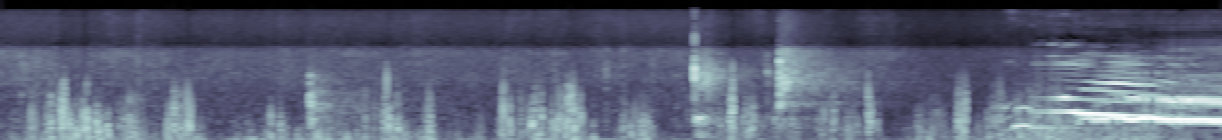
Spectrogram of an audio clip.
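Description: Children's voices chattering and calling during a game of street cricket, then, about five seconds in, a long, loud shout that slides down in pitch.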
